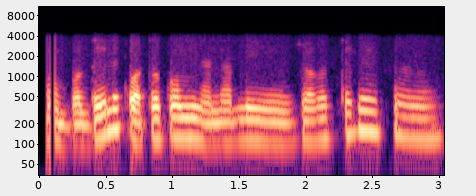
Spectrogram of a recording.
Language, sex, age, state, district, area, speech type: Bengali, male, 18-30, West Bengal, North 24 Parganas, rural, conversation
